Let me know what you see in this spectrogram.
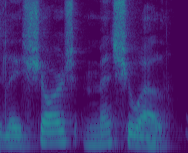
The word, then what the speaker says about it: les charges mensuelles: If I pronounce it correctly, in French, it's les charges mensuelles.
